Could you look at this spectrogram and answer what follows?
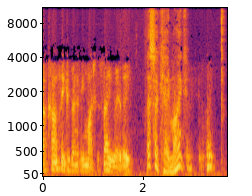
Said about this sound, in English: …? Are you on speakerphone? Because there's a strange echo.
